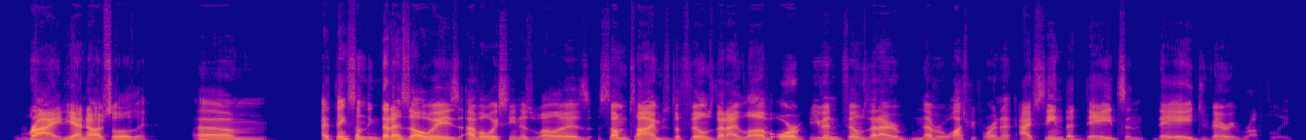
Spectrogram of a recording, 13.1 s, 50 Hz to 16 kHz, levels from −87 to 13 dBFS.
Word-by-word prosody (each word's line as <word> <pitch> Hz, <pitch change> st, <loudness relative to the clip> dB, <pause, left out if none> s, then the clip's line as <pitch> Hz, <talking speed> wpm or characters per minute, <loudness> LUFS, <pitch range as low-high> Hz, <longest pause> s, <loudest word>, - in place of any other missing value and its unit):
Right, 120 Hz, -6 st, +6 dB
yeah, 115 Hz, -2 st, +4 dB
no, 100 Hz, 0 st, +3 dB
absolutely. 95 Hz, -1 st, -2 dB, 0.5 s
Um, 115 Hz, -3 st, -2 dB, 0.5 s
I 155 Hz, -, 0 dB
think 225 Hz, +7 st, +1 dB
something 200 Hz, -3 st, -4 dB
that 160 Hz, -, +6 dB
has 135 Hz, -3 st, +3 dB
always 120 Hz, -2 st, +4 dB
I've 115 Hz, -1 st, +2 dB
always 120 Hz, -1 st, 0 dB
seen 110 Hz, -1 st, -12 dB
as 105 Hz, -3 st, -9 dB
well 105 Hz, +2 st, -2 dB
is, 95 Hz, -3 st, -3 dB
sometimes 140 Hz, -4 st, +2 dB
the 120 Hz, -, -8 dB
films 120 Hz, 0 st, -2 dB
that 115 Hz, -2 st, +2 dB
I 100 Hz, -1 st, +4 dB
love 105 Hz, +3 st, 0 dB
or 175 Hz, -1 st, +2 dB
even 175 Hz, -5 st, -4 dB
films 150 Hz, +1 st, -4 dB
that 135 Hz, -1 st, -1 dB
I've 120 Hz, -2 st, -1 dB
never 130 Hz, -1 st, -5 dB
watched 120 Hz, +1 st, -3 dB
before, 110 Hz, -1 st, -9 dB
and 105 Hz, 0 st, -9 dB
I -, -, -11 dB
I've 115 Hz, -, -1 dB
seen 135 Hz, -3 st, -3 dB
the -, -, -7 dB
dates 110 Hz, +7 st, -5 dB
and 110 Hz, -2 st, -18 dB
they 115 Hz, -, -6 dB
age 115 Hz, -3 st, -4 dB
very 100 Hz, -2 st, -7 dB
roughly. 85 Hz, -, -27 dB
115 Hz, 195 wpm, -21 LUFS, 105-130 Hz, 0.5 s, Right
